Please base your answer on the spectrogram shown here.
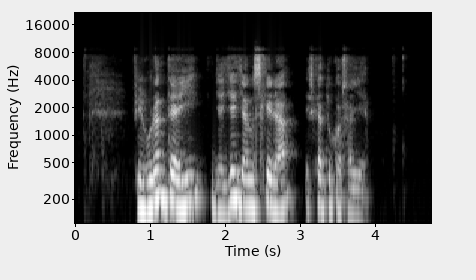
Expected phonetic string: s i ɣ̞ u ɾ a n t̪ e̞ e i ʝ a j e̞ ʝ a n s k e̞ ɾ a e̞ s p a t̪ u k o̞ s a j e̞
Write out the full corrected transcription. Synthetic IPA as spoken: f i ɣ̞ u ɾ a n t̪ e̞ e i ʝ e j e̞ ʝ a n s k e̞ ɾ a e̞ s k a t̪ u k o̞ s a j e̞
